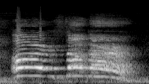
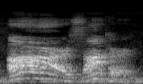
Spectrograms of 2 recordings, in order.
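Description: First: High, loud, drawn-out shout; whole crew yelling. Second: Loud Arr, dropping on soccer; growl-free pirate cheer, moderately loud; pirate yell. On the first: Crew echoes Braidbeard at soccer, full shout. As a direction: yell it all out as a crew. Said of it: "everybody else yelled". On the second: Braidbeard kicks the ball, short pirate yell. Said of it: "kicked the ball and yelled". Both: Acted.

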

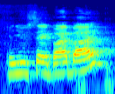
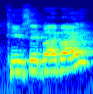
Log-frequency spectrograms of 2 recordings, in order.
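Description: The two takes are said the same way.

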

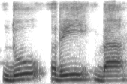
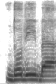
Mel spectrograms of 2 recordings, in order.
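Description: First: "দু রি বা" slowly, syllable by syllable; teacher splitting "দু রি বা" for learners; broken-up syllables. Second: "দু রি বা" run together as one word; "দু রি বা" read whole after splitting; joined-up word. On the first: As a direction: clear gap after each part of "দু রি বা". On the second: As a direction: blend "দু রি বা" without gaps. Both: Shown as a demonstration. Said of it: "আপনারা ভাঙ্গা উচ্চারণ করবেন".

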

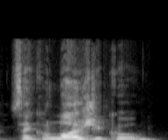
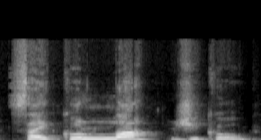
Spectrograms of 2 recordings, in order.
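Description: First: Said in the usual way. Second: "psychological" drawn out slowly with the stress on "LO"; slow and deliberate "psychological", hitting "LO"; "psychological" stretched out so that "LO" stands out; slow stress demo. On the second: Shown as a demonstration. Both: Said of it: "Então tá aqui no ló".

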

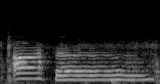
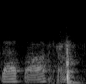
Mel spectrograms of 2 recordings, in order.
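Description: First: "Awesome" stretched long, higher and louder; drawn-out cheer. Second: Said in the usual way. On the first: Real, not acted. Vlogger admiring shop decorations, "Awesome" drawn out high. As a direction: hold "Awesome" out in a slow, high singsong.

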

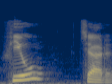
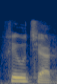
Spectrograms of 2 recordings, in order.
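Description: First: future broken into rising "fiu", pause, falling "char"; split syllables. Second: Said in the usual way. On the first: Shown as a demonstration. Teacher sounds out the word for learners, future split "fiu - char". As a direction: sound out future slowly in two separate parts.

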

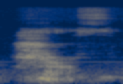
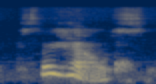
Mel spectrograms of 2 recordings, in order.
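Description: First: Whispered model word. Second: Said in the usual way. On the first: Shown as a demonstration.

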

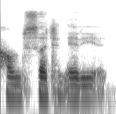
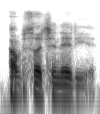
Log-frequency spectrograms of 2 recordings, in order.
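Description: First: Self-reproach. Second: Said in the usual way. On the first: Retold or imitated. Regretting it next morning.

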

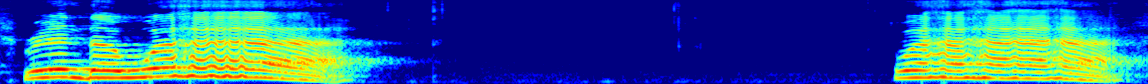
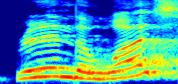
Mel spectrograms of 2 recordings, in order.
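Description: First: Last word stretched into a wavering whinny; indignant horsey whinny on "what"; horse's neigh. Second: Mildly scornful, incredulous question; horse's disbelieving put-down; contemptuous retort. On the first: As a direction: start in words, then break into a drawn-out neigh. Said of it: "came out in a sort of neigh". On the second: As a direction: retort with a touch of disdain. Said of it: "with extreme contempt". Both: A narrator's reading.

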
